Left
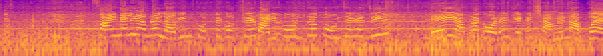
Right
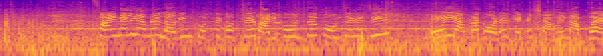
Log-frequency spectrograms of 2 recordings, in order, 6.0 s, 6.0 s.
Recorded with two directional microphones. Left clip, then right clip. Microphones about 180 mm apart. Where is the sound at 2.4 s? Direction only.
15° right (ahead or behind).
